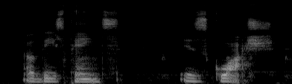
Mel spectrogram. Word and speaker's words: gouache: of these paints is gouache gwas eh like wash with a G in front of it wash that's the French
